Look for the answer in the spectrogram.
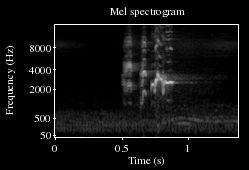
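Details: Brief burst of Sooty-headed bulbul song for luring other birds: quick bubbly chirps tumbling into one clear, falling whistled note, with a faint low hum behind.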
